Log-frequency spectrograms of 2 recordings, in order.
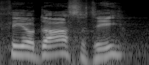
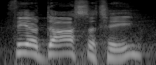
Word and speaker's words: theodicy: Well, the understanding is, here's a new word I learned, theodicy. It's, I pronounced it right. Theodicy, or theodicy, theodicy, theodicy.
